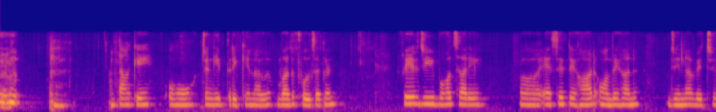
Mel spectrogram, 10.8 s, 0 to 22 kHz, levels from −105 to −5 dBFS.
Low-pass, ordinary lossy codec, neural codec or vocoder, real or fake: none; none; codec, 16 kHz, 4 kbps, X-Codec, HuBERT features, trained on general audio; fake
